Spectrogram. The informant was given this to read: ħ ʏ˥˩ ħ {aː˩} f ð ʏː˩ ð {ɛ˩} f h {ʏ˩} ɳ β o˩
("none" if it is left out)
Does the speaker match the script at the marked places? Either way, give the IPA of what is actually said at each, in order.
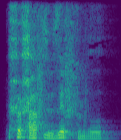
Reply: aː˨˦, ɛ˥˩, ʏ˩

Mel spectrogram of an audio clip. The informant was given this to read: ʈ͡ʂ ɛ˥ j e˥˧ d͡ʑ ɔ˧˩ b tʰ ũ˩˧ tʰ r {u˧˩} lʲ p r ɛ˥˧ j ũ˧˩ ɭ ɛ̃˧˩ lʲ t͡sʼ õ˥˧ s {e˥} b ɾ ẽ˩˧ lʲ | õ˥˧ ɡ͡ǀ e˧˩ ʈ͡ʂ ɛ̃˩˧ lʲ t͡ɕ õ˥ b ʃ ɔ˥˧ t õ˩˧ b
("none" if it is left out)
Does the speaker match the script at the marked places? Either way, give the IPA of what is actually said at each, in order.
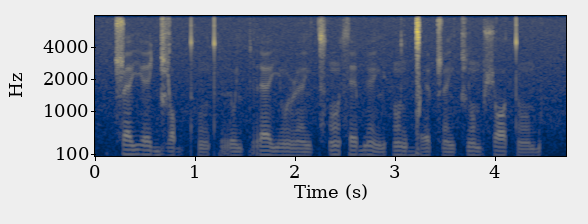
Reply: u˧˩, e˥

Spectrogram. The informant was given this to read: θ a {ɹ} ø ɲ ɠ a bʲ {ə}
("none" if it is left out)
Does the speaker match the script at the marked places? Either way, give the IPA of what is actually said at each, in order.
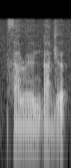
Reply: ɹ, ə

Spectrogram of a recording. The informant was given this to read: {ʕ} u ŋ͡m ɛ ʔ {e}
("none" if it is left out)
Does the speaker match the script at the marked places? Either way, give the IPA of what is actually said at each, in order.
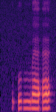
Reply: ʔ, ɛ

